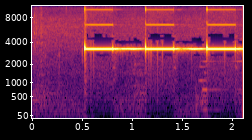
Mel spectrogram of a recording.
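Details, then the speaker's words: Faulty First Alert smoke detector opened up for teardown: shrill high beeps about 0.3 s long repeating every 0.6 s without stopping, no visible fault found inside; continuous smoke alarm beeping, cause unknown. "I really don't see anything that would be causing that uh beep like that continually."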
